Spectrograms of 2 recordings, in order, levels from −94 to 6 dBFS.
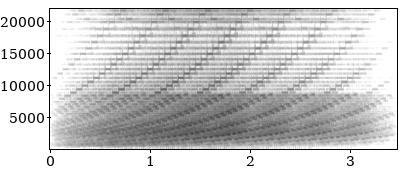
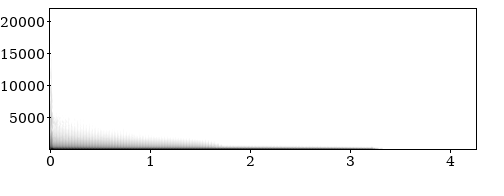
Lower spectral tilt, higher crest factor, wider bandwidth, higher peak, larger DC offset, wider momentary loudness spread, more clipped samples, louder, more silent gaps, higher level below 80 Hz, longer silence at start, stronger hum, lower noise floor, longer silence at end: second, 7.5 dB/octave vs -13.5 dB/octave; second, 16 dB vs 22 dB; first, over 20 kHz vs 0.7 kHz; second, -8 dBFS vs 0 dBFS; neither; about the same, 19 LU vs 18 LU; neither; first, -21 LUFS vs -27 LUFS; neither; second, under -90 dBFS vs -22 dBFS; first, 0.25 s vs 0 s; neither; first, -47 dBFS vs -41 dBFS; second, 0.3 s vs 1.15 s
